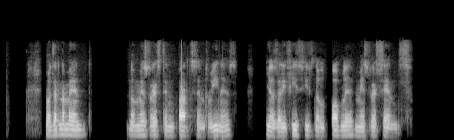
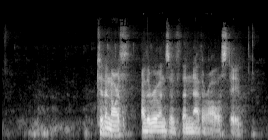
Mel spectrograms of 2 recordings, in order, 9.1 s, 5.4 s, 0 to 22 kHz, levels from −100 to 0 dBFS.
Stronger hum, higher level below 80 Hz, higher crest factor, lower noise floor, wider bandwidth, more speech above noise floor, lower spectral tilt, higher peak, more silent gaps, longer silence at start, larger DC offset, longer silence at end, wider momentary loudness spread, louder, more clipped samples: neither; first, -56 dBFS vs -62 dBFS; about the same, 22 dB vs 18 dB; first, under -90 dBFS vs -62 dBFS; second, 8 kHz vs 11 kHz; first, over 68 dB vs 46 dB; about the same, -5.5 dB/octave vs -5.5 dB/octave; about the same, -2 dBFS vs -2 dBFS; first, 0.84-0.91 s, 1.85-2.53 s, 4.75-4.94 s, 5.09-5.31 s, 6.56-6.63 s vs none; about the same, 0.6 s vs 0.7 s; neither; first, 0.9 s vs 0.55 s; first, 15 LU vs 11 LU; second, -22 LUFS vs -17 LUFS; neither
